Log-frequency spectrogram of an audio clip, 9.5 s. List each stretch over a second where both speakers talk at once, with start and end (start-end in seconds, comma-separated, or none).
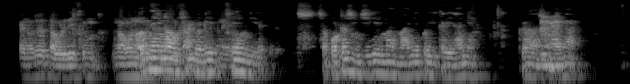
2.1-3.5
